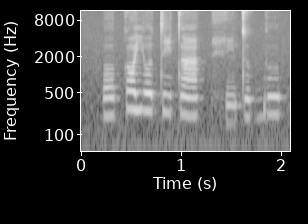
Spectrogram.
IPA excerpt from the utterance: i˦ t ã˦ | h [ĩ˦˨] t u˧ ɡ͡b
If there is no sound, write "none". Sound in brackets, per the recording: ĩ˨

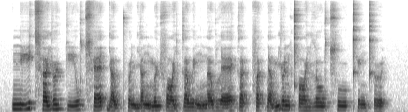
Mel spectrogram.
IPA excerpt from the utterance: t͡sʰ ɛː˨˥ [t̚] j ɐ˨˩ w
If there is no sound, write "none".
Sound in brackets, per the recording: t̚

